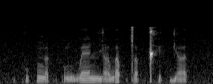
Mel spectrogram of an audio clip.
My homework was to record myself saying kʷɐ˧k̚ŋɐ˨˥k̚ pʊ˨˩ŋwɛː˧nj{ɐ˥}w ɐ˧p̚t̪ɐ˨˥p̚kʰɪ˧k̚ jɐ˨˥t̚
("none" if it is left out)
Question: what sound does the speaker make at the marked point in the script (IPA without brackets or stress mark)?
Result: ɐ˨˥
